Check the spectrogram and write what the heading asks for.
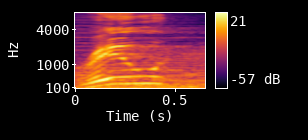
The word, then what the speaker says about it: Ryu: of different ways there's ryu rue and ryu i'm going with what i understand to be the japanese pronunciation so get off my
